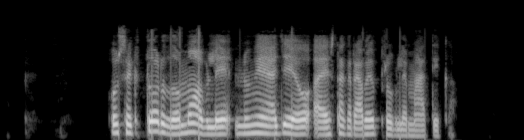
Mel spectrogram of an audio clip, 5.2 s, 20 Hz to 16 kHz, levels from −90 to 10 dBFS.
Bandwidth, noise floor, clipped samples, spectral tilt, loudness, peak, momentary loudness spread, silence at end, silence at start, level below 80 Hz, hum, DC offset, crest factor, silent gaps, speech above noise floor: 7.4 kHz; -68 dBFS; under 0.1%; -6.5 dB/octave; -15 LUFS; -2 dBFS; 9 LU; 0.85 s; 1.1 s; -52 dBFS; none; under 0.1%; 14 dB; none; 54 dB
